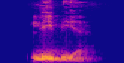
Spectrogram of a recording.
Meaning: Libya (a country in North Africa)
- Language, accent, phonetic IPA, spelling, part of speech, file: Catalan, Valencia, [ˈli.bi.a], Líbia, proper noun, LL-Q7026 (cat)-Líbia.wav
